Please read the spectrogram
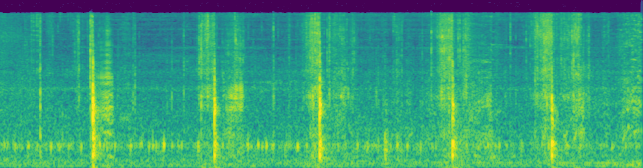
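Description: Kitchen knife cutting food on a wooden cutting board: sharp knocks of the blade on the board about once a second, with fainter ticks between.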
